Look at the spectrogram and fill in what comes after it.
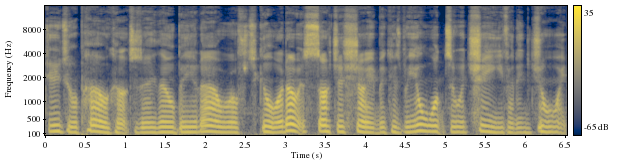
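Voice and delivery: nasal voice, as if the nose is pinched shut. Imitating how the school principals sound when they talk: nasal, nose-held voice. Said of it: "sound like they're holding their noses when they talk. I'm not exaggerating, they literally sound like this".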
